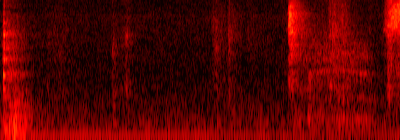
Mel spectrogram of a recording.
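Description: Near silence, just low room hum, with a faint click at the start and a brief soft noise about a second and a half in.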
